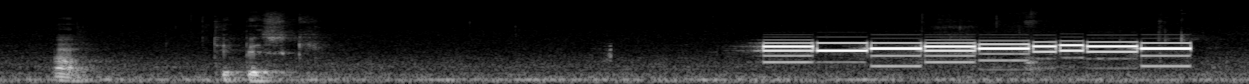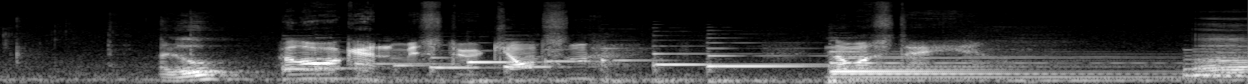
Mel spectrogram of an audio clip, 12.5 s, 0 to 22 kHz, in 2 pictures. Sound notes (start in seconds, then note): 3.8 the sound of a ringing telephone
